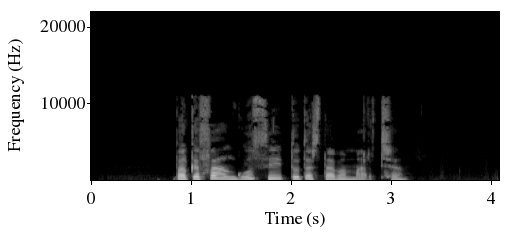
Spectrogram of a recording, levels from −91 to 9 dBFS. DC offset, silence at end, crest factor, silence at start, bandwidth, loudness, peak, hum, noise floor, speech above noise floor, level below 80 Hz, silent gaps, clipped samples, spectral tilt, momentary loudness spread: under 0.1%; 0.95 s; 22 dB; 0.85 s; 11.5 kHz; -27 LUFS; -6 dBFS; none; -78 dBFS; 52 dB; -76 dBFS; none; under 0.1%; -5.5 dB/octave; 13 LU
